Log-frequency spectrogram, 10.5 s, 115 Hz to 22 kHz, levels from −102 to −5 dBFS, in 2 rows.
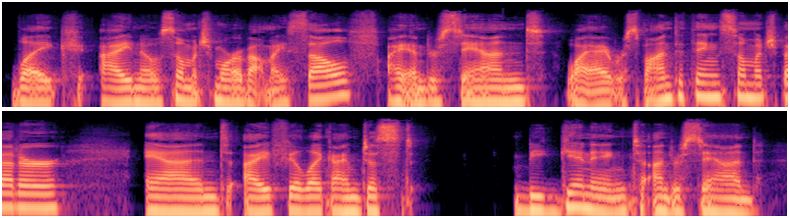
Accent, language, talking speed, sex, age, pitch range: American, English, 155 wpm, female, 30-49, 145-155 Hz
